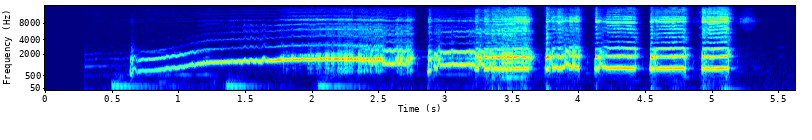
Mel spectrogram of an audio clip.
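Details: Red junglefowl hen cackling: one long, loud, slightly rising drawn-out note, then a quick series of five sharp, clipped, repeated notes. A few low soft thumps sound beneath the opening.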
